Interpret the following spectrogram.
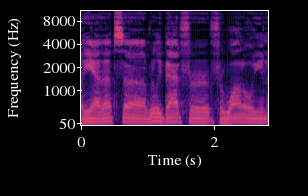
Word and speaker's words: Waddle: Waddle.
